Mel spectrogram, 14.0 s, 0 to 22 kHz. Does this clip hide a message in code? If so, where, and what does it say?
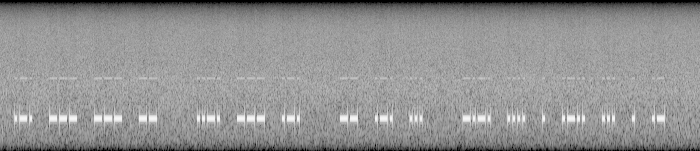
Yes: Morse code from 0.2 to 13.3 s, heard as a keyed tone, machine-sent, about 24 wpm, spaced as for 16 wpm, 870 Hz. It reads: ROOM FOR MRS CHELSEA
